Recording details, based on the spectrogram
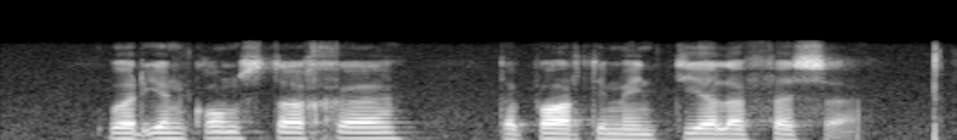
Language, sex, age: Afrikaans, male, 21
